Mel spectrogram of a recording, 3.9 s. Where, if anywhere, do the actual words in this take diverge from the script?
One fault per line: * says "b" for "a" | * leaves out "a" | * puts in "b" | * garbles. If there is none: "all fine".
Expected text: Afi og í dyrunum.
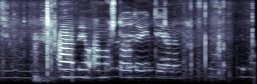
* puts in "amma stóðu"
